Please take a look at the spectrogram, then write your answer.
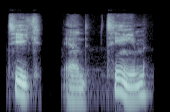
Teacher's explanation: the e is nasalized before the m but not before the k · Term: nasal vowel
